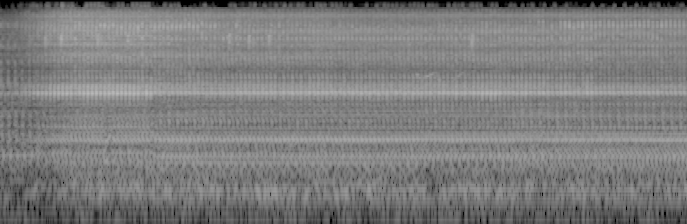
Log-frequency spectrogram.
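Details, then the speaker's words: Very old Stevens model dockyard steam engine in a vintage steam boat under restoration, first outdoor steam test after gas jet change: quick, even chuffing about four a second with steady hiss, no knocks; runs smoothly. "i'm going to leave you with the sight and sounds of a really old stevens model dockyard engine doing what it's supposed to do"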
